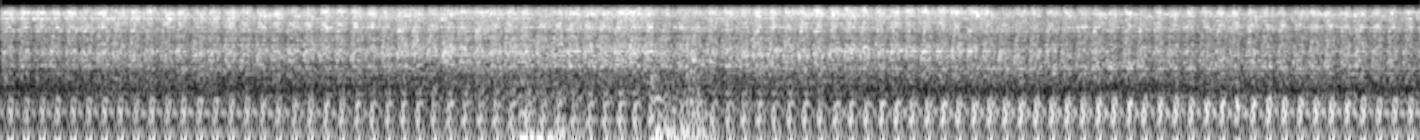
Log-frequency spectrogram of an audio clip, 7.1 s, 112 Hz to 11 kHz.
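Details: 1988 Honda Fourtrax TRX300 2x4 engine at idle, low on fuel: even, steady single-cylinder thump about three beats a second, no knocks or misses, no smoke; healthy idle.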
